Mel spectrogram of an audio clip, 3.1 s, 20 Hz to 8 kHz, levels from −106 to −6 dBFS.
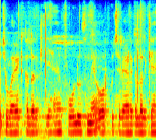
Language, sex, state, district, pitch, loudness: Hindi, male, Haryana, Jhajjar, 130 Hz, -17 LUFS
